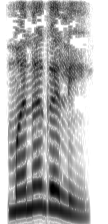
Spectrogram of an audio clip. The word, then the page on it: ಮನುಕುಲ: manukula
